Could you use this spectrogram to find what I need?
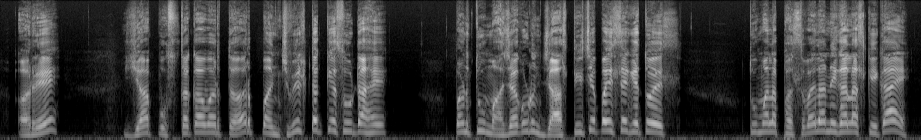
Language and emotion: Marathi, angry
